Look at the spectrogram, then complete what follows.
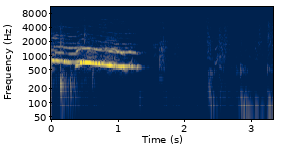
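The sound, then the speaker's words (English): A dog named Sam lets out a loud, high, drawn-out whimper that wavers and slides in pitch for over a second, followed by a few softer, brief whiny yips and snuffles. “I'm a big, scary German Shepherd.”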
